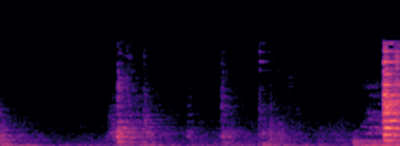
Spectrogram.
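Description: Faint clinks of dishes and cutlery at a dinner table, ending with a sharper clink that rings briefly as a plate is set down.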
